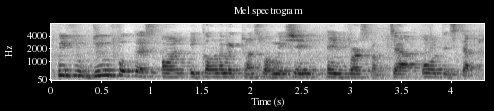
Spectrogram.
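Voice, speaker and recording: A woman from Burma, asking a halting question at a workshop, repeating words as she searches for phrasing. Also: mid-range voice, darkish tone. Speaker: audience member asking a question. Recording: echoey room, mic far off, clear background noise.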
